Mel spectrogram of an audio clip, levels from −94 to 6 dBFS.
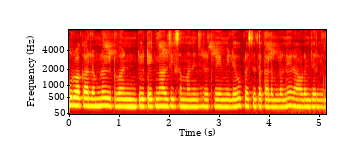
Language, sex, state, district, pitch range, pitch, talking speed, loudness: Telugu, female, Andhra Pradesh, Anantapur, 205-220 Hz, 215 Hz, 115 wpm, -18 LUFS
